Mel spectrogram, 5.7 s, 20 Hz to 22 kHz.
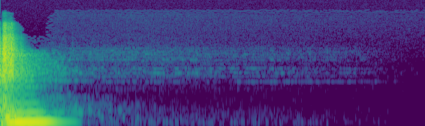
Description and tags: Dist Chr D5th up pm
Standard D 5th chord. A (5th) string 5th fret, D (4th) string 7th fret, G (3rd) string, 7th fret. Up strum. Palm muted.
